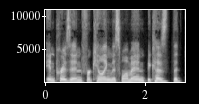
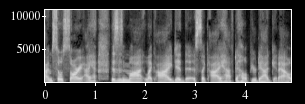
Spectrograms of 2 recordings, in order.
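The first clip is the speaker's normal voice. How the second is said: put-on tearful crying voice. Retelling a phone call to the convicted man's daughter: imitating someone crying. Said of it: "was, like, crying, was like".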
